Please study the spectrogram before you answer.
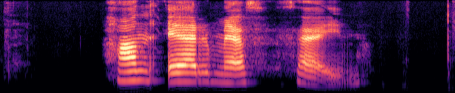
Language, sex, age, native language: Icelandic, female, 7, Polish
